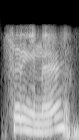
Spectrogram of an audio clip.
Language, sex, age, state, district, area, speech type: Tamil, male, 30-45, Tamil Nadu, Mayiladuthurai, rural, conversation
